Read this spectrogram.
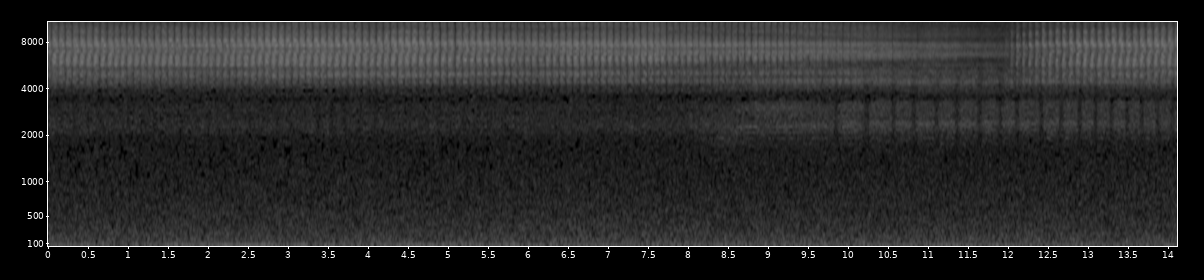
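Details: Chorus of cicadas: steady, piercing high-pitched buzzing with a fast regular throb. It thins and quietens toward the end, then abruptly returns at full strength.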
